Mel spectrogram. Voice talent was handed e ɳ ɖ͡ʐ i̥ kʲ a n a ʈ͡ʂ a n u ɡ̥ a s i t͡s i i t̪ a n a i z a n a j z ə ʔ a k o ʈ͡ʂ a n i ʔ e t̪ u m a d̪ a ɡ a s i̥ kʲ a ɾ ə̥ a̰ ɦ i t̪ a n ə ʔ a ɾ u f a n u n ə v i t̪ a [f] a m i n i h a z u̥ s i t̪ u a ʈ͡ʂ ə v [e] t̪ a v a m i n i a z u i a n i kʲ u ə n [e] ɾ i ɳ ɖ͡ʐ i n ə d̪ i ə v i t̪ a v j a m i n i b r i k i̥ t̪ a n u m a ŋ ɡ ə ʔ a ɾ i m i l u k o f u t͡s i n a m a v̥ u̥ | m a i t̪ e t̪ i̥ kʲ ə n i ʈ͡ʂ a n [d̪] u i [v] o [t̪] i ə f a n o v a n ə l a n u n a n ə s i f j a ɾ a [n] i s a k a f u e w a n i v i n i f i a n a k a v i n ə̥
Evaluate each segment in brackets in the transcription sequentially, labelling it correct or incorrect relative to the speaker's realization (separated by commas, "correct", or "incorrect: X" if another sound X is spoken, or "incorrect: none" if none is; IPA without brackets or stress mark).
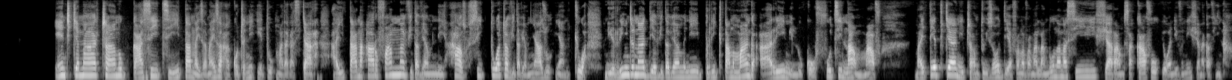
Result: incorrect: v, incorrect: i, incorrect: i, incorrect: t̪, incorrect: z, incorrect: d̪, incorrect: m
